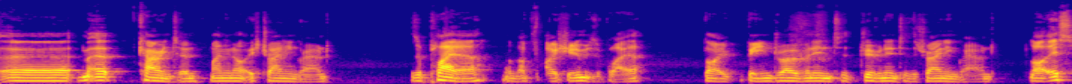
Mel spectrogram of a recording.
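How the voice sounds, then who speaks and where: A man speaks in an ordinary speaking voice at a fairly low pitch. His intonation is fairly even and his pace moderate. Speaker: podcast co-host. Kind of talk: casual podcast chat. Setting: home podcast recording, low mic quality.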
